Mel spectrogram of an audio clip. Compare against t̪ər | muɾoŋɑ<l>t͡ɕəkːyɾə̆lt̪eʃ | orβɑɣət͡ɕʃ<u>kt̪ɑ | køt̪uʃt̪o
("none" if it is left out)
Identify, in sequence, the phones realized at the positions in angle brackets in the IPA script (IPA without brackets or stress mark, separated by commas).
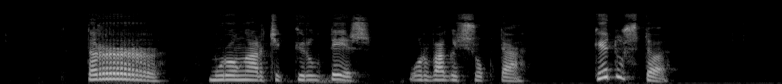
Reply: r, o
